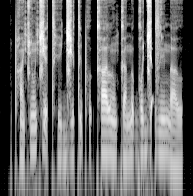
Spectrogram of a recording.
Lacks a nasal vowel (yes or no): no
